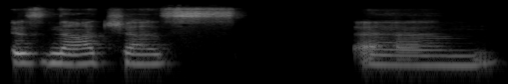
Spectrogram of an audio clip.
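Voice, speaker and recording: Speaking very slowly in a slightly high, gravelly voice with little pitch movement, a Hong Kong woman, interviewed as a guest musician, reflects on her answers. Her talk is full of hedging "um"s and "like"s.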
